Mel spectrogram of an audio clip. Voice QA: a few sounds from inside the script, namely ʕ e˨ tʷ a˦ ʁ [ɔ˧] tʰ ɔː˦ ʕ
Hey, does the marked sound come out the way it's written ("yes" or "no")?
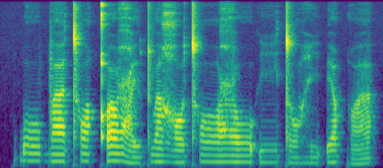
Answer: yes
